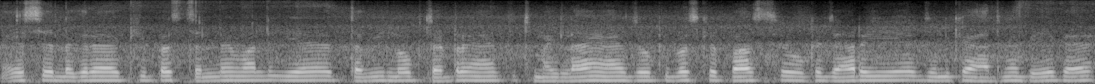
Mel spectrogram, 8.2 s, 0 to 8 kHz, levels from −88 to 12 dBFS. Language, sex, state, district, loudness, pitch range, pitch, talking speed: Hindi, male, Rajasthan, Bikaner, -16 LUFS, 140-150 Hz, 145 Hz, 225 wpm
